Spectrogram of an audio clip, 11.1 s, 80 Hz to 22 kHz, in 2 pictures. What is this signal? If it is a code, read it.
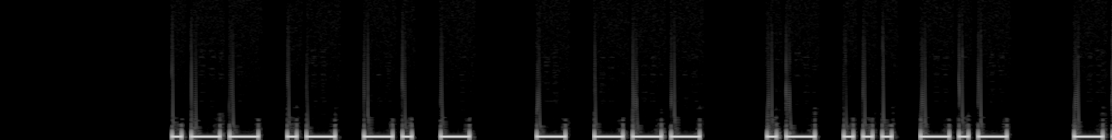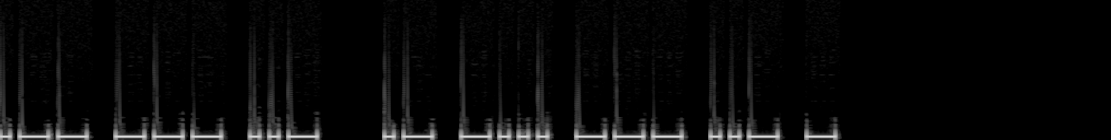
Morse code, heard as a keyed tone, about 25 wpm, 700 Hz. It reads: WANT TO ASK YOU ABOUT
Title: Sets of 5 Words Encore2 25wpm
